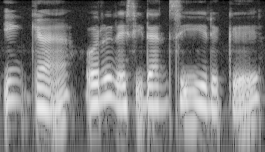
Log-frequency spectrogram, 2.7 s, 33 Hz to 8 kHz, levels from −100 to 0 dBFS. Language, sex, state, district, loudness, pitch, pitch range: Tamil, female, Tamil Nadu, Nilgiris, -16 LUFS, 180 Hz, 175-215 Hz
